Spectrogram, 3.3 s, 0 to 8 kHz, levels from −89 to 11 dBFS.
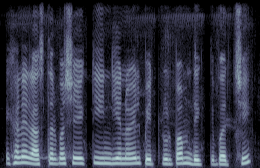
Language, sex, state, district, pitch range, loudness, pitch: Bengali, female, West Bengal, Cooch Behar, 220-245 Hz, -17 LUFS, 235 Hz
